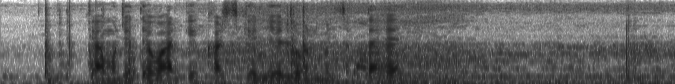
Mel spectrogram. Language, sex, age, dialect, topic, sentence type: Hindi, female, 18-24, Awadhi Bundeli, banking, question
